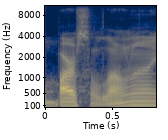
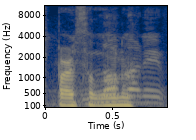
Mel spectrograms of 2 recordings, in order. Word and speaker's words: Barcelona: So now maybe it's like a little Barcelona, you know? You said it, man. Pronounced it wrong. It's Barcelona. with the Jesus. You got to have a lisp when you say it.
